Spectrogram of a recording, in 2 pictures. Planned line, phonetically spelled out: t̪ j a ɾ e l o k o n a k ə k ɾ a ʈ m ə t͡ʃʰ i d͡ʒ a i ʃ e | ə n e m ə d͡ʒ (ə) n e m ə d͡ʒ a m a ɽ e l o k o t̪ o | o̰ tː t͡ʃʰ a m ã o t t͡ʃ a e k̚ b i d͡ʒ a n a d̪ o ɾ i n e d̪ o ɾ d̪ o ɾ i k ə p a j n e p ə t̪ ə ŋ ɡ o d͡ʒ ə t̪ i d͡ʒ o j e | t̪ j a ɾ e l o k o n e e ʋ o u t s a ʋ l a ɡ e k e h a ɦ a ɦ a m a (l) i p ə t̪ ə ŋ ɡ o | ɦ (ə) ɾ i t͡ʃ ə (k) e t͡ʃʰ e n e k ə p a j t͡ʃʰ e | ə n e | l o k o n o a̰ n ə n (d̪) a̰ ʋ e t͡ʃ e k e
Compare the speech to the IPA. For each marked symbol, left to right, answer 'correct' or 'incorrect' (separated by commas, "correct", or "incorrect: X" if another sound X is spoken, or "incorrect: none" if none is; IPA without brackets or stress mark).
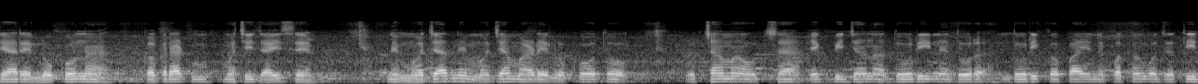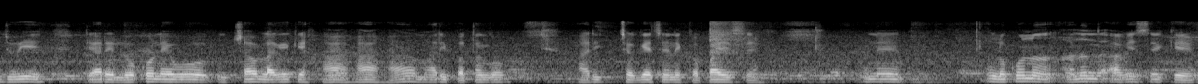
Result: incorrect: a, incorrect: ɾ, incorrect: a, incorrect: ɡ, correct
